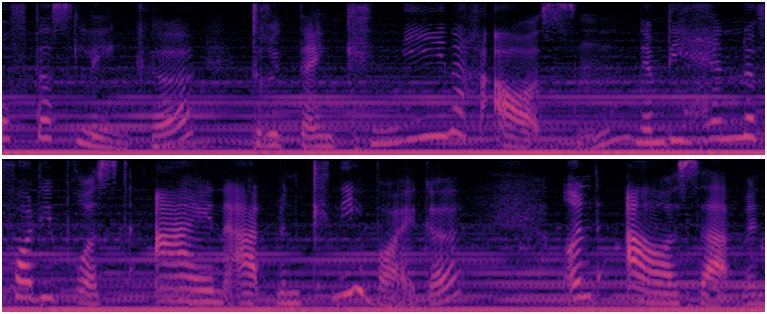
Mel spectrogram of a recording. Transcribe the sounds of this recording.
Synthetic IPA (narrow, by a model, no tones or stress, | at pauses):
ʊfd̥aslɪŋkʰə | d̥ʁʏk̚d̥aɪnkʰniːnaːχʔa̰ʊsn̩nɪmdiːɦɛndəfoːɐdiːbʁʊstʔaɪnʔa̰ːtmənkʰniːbɔ̰ʏɡə | ʔʊntʔaʊsʔa̰ːtmən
